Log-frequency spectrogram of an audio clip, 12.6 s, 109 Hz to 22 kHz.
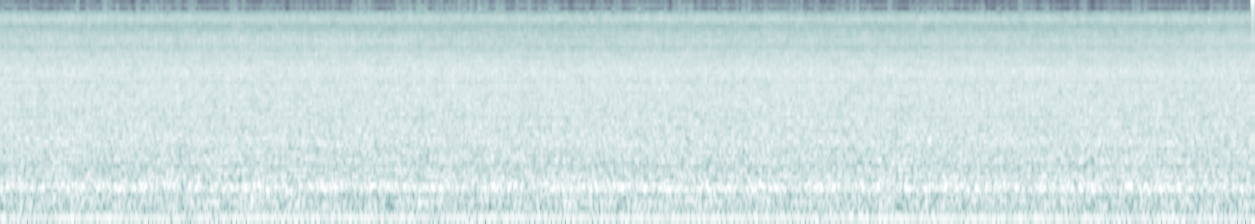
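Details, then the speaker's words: Class B diesel school bus at its air brake check, held at about 1,000–1,100 RPM to build air pressure toward governor cut-out: steady deep drone, smooth and even with no knocks; normal raised idle. "I'm going to give it a little bit of gas to help build the pressure up a little bit faster. I'm going to try to stay around 1,000 to 1,100 RPMs."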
